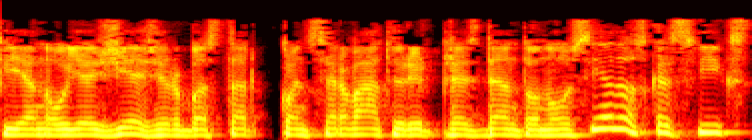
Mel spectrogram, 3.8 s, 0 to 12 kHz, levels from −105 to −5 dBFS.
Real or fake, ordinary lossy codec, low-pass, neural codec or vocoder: fake; MP3, 32 kbps; 7.2 kHz; codec, 16 kHz, 4.8 kbps, FACodec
